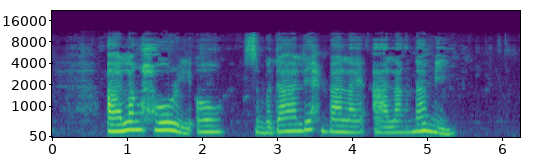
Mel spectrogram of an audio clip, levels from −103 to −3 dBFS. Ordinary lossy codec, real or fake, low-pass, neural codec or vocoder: Opus, 32 kbps; real; 10.8 kHz; none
